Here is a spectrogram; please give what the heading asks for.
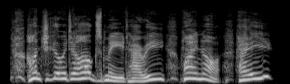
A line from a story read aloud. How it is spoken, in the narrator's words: looked eagerly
